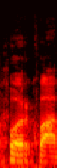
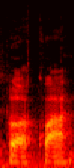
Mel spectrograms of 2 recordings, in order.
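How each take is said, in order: First: The R is a quick tongue-tip flip. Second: The R buzzes at the back of the tongue. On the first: This is how classical singers do it. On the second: This is how it is sung in current music.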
